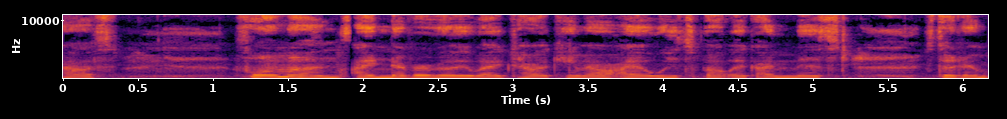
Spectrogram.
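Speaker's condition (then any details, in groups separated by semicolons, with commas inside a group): Cerebral palsy; weekly physical therapy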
